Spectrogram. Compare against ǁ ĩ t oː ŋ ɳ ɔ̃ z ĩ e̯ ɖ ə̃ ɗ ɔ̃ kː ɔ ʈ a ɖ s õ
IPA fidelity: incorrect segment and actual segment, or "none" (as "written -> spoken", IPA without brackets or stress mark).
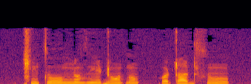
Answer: ə̃ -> ɔ̃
